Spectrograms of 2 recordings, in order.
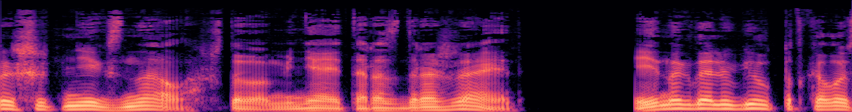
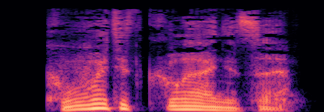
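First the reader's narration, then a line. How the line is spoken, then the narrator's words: Hissed through teeth. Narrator (Russian): сквозь зубы, прошипел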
